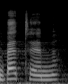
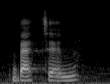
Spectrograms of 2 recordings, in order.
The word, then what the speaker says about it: baptême: Un baptême, un baptême. Le P de baptême est silencieux.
